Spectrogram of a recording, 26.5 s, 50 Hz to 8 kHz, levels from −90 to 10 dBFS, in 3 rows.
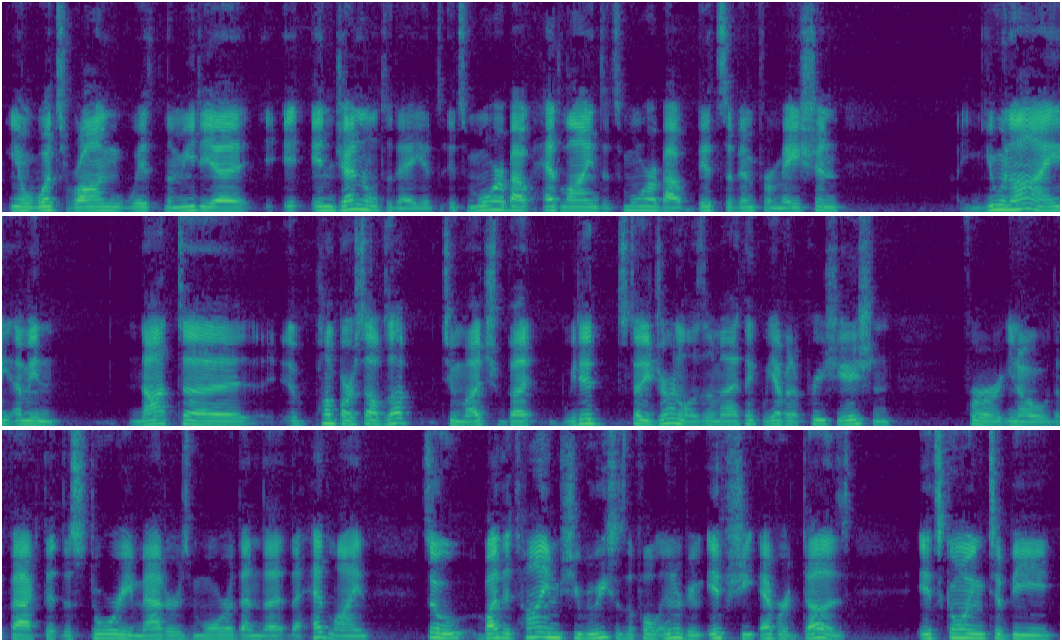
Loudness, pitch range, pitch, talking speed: -24 LUFS, 125-155 Hz, 135 Hz, 175 wpm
